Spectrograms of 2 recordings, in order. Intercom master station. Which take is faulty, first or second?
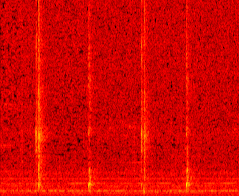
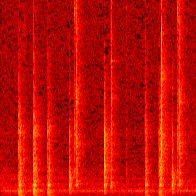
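first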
